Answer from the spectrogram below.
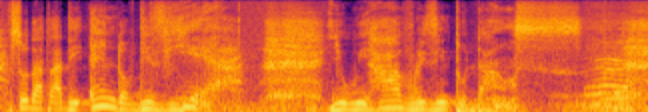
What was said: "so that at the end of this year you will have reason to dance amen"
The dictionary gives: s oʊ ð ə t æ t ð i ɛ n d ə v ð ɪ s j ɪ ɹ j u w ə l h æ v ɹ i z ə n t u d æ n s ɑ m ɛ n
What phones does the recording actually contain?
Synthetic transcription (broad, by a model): s oʊ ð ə t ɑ t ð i ɛ n d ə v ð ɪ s j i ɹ j u w ə l h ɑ v ɹ i z ə n t u d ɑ n s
